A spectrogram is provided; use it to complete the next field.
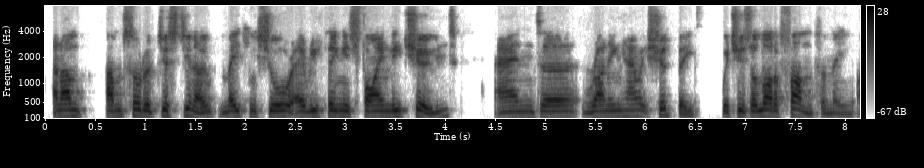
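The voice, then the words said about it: British accent. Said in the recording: “You're both Brits ... You talk with a British accent.”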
